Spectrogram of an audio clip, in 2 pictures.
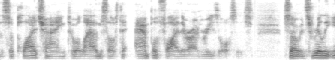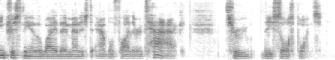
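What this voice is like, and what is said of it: Calm-sounding foreign accent. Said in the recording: “accent really makes this sound a lot more zen”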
